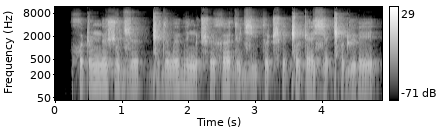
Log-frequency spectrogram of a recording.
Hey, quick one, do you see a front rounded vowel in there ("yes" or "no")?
yes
